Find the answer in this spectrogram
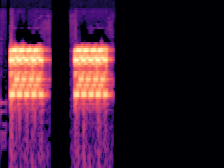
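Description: Telephone-ring sound effect: two short trilling rings, each under half a second, a quarter second apart.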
